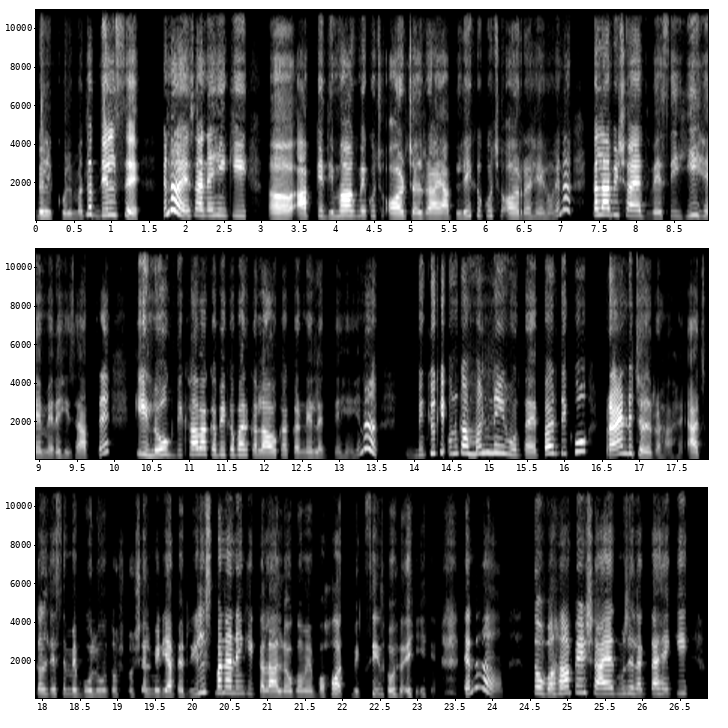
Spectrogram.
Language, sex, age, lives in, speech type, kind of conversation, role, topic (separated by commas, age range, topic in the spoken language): Hindi, female, 25-29, India, conversation, podcast, host, आपकी कला लोगों से कैसे जुड़ती है?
